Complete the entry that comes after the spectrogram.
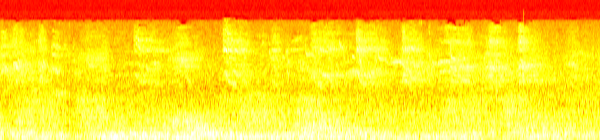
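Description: Birds chirping and singing over and over, over a low steady rumble of outdoor background noise.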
